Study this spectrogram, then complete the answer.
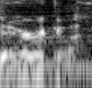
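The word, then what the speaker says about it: Eirika: I finally know that it is pronounced just Erica that's one of those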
